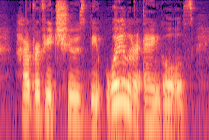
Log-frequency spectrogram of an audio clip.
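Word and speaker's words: Euler: believe you pronounce it Oiler angles it looks like it's uler but it's I think the correct pronunciation is Oiler so querian what it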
